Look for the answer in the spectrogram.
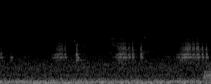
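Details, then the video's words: A frog in a hole at a big cat sanctuary in August 2019 gives short, nasal, quacking calls about every half second over low rumbling background noise. "You hear that frog?"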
